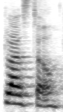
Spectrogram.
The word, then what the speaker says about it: Blazdell: I'm with today, who is Blazdell. Did I pronounce that correctly? Blazdell, yeah, Blazdell, yeah.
